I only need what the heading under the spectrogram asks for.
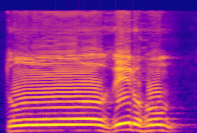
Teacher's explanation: اس کا قاعدہ یہ ہے کہ را ساکن سے پہلے زبر یا پیش ہو تو را کو پر پڑھیں گے، اور را ساکن سے پہلے زیر ہو تو را کو باریک پڑھیں گے۔ یہاں را ساکن سے پہلے زیر ہے اس لیے را کو یہاں پہ باریک پڑھیں گے۔ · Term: را باریک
